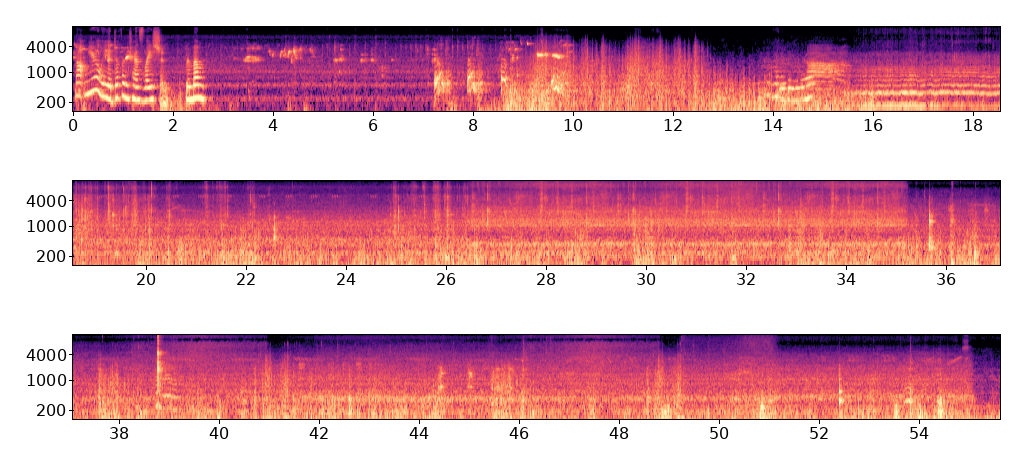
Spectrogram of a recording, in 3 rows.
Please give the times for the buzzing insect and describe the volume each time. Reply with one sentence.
The buzzing insect can be heard from 0.0 to 55.5 s, at a steady volume.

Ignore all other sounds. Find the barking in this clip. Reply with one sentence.
You can hear the barking from 7.2 to 9.9 s and from 44.4 to 45.9 s.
